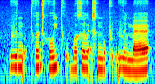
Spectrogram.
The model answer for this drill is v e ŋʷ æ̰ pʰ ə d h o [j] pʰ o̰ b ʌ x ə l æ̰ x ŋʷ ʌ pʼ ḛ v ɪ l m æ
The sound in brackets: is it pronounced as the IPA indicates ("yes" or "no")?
yes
